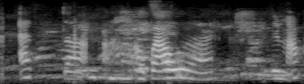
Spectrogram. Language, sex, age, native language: Icelandic, female, 10, Icelandic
